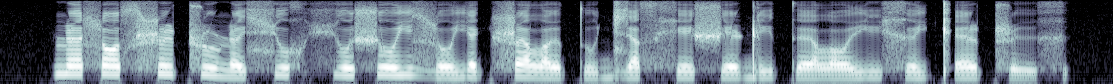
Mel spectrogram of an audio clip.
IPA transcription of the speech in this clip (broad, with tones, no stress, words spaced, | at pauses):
ɳɐ˦ɬɔ˦sʂɨ˦ ʈ͡ʂu˦˨ɳɐ˨ ɕo˦x ço˦ʃo˦j ɮo˨jɛ˦kʂɛ˦ lˠɨ˨ t̪u˨d͡ʑa˦sxe˦ ʃe˦ɖi˦ t̪e˨lˠo˨ji˦ xɘ˦jkʼɛ˦ ʈ͡ʂɨ˨x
